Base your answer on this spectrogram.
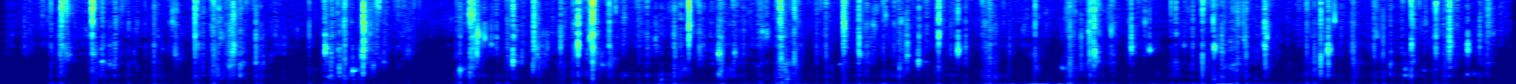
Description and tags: Weak Water Dripping
dripping, drops, nature, water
